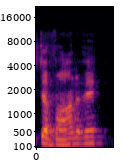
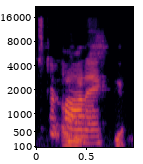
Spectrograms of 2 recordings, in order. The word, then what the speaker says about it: Stefanik: And so they put her I don't know who, I don't know, Elise Stefanovich. Did I say her name right? Stefanik. Yeah, Stefanik. Yeah, it's Stefanik.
